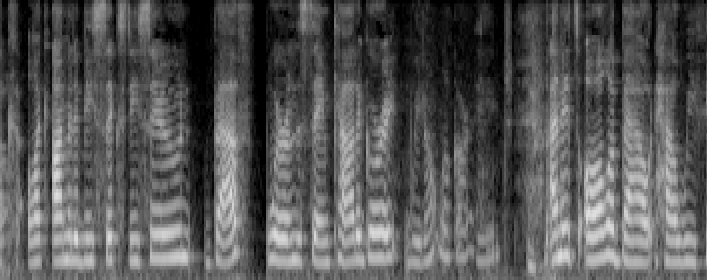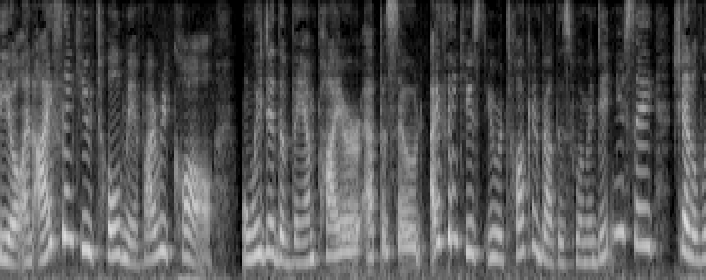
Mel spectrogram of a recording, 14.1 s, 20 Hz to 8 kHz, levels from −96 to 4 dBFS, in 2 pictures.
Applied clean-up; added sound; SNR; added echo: none; none; none; none.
